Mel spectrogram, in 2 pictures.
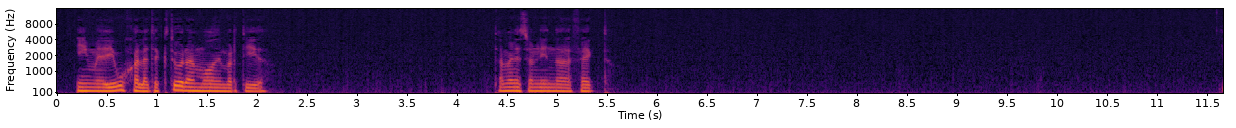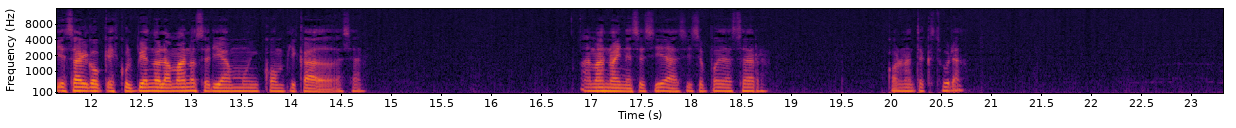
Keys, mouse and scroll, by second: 2.7 middle click, 3.4 middle click, 6.6 click, 8.8 middle click, 9.9 click, 12.2 middle click, 13.1-13.5 scroll down 1, 13.5 middle click, 14.0 scroll up 1, 14.4 click, 19.2 middle click, 19.8 scroll down 1, 20.2 middle click, 21.6 middle click.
